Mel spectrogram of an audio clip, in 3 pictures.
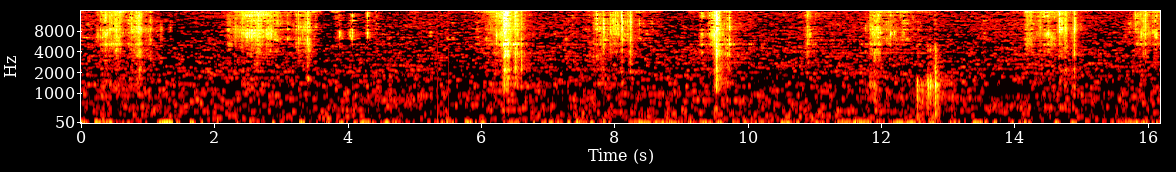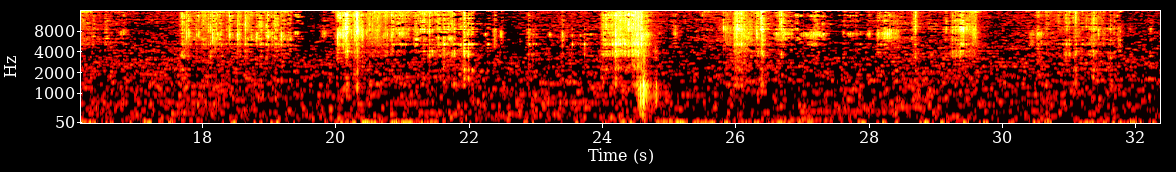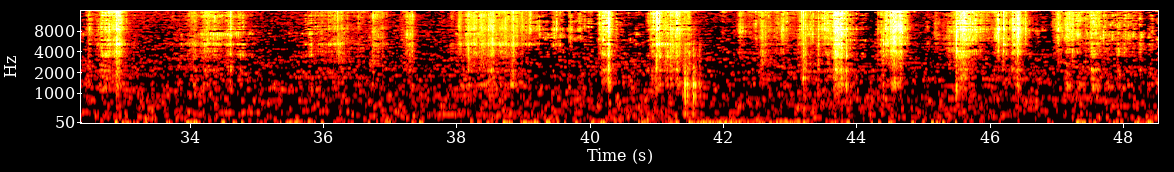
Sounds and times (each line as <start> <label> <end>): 0.0 chains 1.3
2.2 chains 4.5
6.0 chains 6.7
7.6 chains 8.4
9.3 chains 9.9
11.6 chains 13.1
14.2 chains 15.0
15.8 chains 16.8
17.6 chains 29.8
30.4 chains 33.1
33.8 chains 34.8
35.6 chains 48.5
